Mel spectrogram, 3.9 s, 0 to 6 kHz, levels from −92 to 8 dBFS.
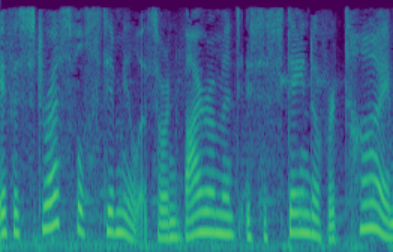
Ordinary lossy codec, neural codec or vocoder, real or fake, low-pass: MP3, 32 kbps; none; real; 5.4 kHz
